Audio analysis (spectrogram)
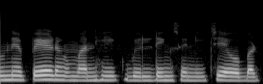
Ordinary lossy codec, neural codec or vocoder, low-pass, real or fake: none; none; 7.2 kHz; real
